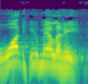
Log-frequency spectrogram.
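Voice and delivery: ordinary talk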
